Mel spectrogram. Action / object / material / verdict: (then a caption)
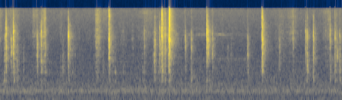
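tap / laminated plastic foil sachet / plastic foil / none. A small, full, black laminated foil eye-patch pouch is held in the hands, then tapped and crinkled with long nails. The clip carries quick, bright, clicky taps and crinkles over a steady low hum. The sounds are close together, irregular and short, and each dies away almost at once.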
